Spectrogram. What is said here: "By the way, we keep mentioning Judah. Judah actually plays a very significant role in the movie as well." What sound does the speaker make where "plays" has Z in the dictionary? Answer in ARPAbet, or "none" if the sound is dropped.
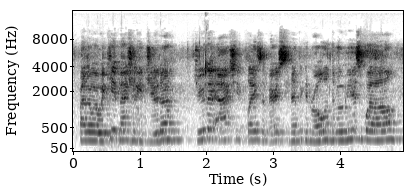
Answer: Z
